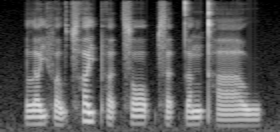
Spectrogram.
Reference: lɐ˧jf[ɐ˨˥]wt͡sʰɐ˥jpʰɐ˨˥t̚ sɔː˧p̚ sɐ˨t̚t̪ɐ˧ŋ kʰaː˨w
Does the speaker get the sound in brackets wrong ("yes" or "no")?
no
